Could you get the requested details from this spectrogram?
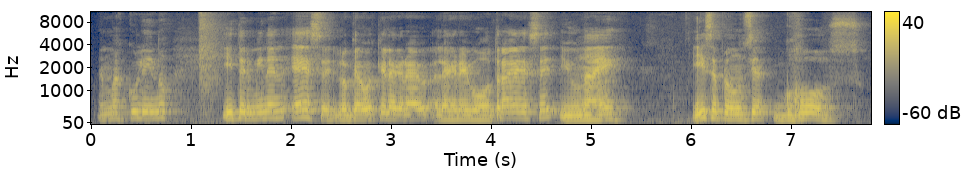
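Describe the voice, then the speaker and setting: A man's voice: fairly high pitch, reverberant. A man teaching a casual video lesson, explaining grammar rules step by step and spelling out letters. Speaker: French teacher.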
